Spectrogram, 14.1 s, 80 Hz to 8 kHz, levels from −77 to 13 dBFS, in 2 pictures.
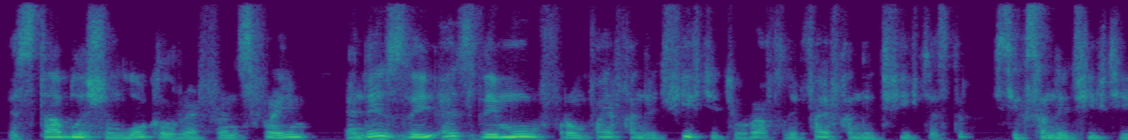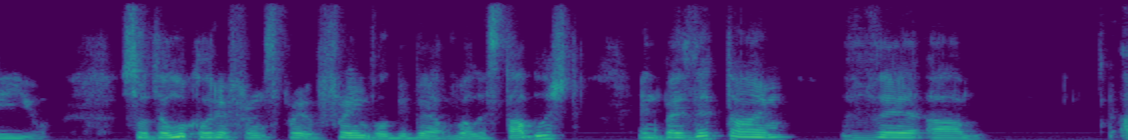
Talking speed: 145 wpm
